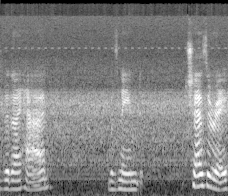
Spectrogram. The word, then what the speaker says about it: Cesare: I had was named Cesare, phonetically spelled. That's the way you pronounce Caesar in Italian, but I didn't like Caesar, but I do like the phonetical pronunciation of Cesare.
